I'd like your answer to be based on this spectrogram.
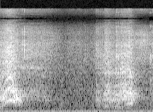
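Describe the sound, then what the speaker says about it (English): A zipper on a small black and orange camera case with a rubber pull tab is drawn twice, two short, quiet rasping strokes close by with a brief pause between them. "But the zipper"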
